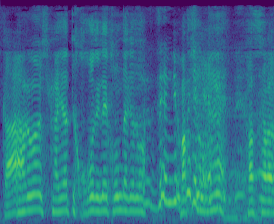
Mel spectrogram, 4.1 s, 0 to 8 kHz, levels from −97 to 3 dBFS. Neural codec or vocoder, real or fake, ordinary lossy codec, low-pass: autoencoder, 48 kHz, 32 numbers a frame, DAC-VAE, trained on Japanese speech; fake; AAC, 32 kbps; 7.2 kHz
